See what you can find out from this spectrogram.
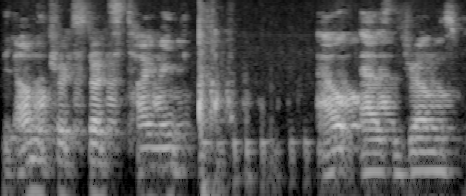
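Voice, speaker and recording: A man giving halting amateur narration of a script at a table read. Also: lowish voice, level tone, darkish tone. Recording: roomy, distant mic with faint noise.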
